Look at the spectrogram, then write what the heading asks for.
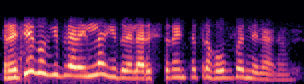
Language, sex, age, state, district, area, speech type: Kannada, female, 30-45, Karnataka, Uttara Kannada, rural, conversation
